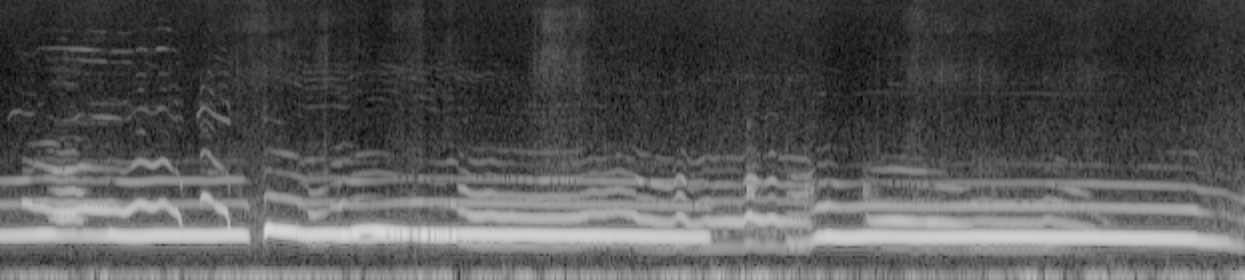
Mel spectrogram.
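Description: Several Rocky Mountain wolves in Yellowstone National Park howl together in a sustained, overlapping chorus, long mournful tones sliding and wavering against one another for the whole stretch, loud with no talking.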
